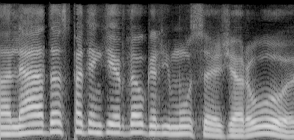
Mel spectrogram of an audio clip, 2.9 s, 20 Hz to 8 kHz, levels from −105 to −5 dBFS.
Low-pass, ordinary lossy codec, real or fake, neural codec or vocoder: 7.2 kHz; AAC, 32 kbps; fake; autoencoder, 48 kHz, 32 numbers a frame, DAC-VAE, trained on Japanese speech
